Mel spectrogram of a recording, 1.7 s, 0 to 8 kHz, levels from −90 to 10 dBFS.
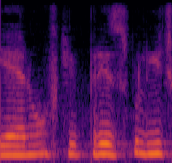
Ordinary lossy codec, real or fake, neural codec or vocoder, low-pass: AAC, 32 kbps; real; none; 7.2 kHz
